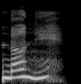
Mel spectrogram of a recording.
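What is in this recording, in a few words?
INTERACT, Japanese; hubble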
